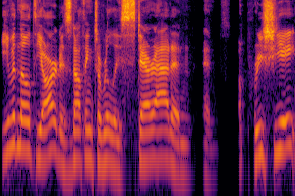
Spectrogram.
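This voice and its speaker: The delivery is fairly quick with an animated tone. Its intonation is lively. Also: man. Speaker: anime reviewer. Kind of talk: video essay commentary.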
